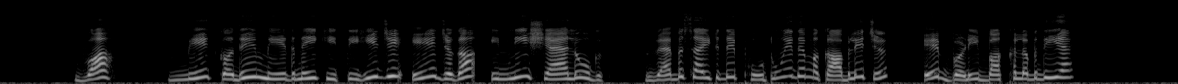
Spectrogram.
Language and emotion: Dogri, surprised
